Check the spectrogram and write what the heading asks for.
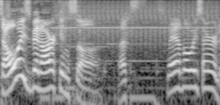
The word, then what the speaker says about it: Arkansas: how do you pronounce Arkansas Arkansas don't say Aransas like you got to do non-american states if you want me to pronounce them wrong Ares interesting yeah it's just Arkansas don't ask me why I'm not from the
